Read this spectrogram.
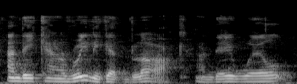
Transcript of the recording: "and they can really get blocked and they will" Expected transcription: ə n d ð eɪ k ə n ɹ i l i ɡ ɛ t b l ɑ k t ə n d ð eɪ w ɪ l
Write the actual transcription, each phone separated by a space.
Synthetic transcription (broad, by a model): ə n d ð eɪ k ə n ɹ i l i ɡ ɛ t b l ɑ k ə n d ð eɪ w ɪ l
